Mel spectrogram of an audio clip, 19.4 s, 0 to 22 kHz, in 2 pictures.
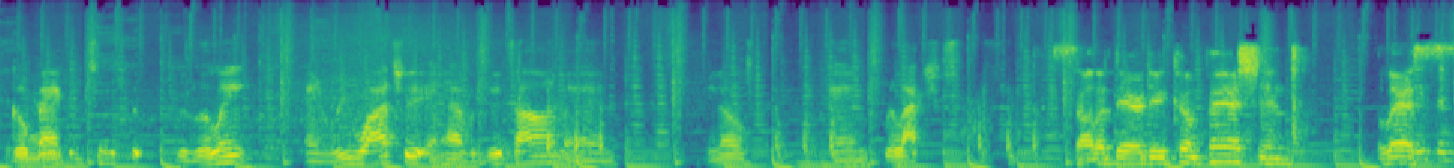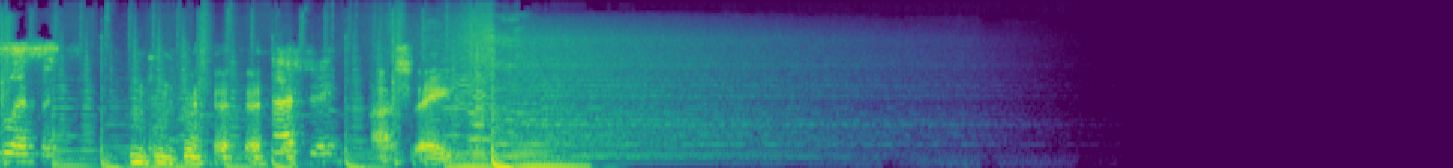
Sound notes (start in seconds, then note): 10.5 laughing; 13.1 upbeat music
